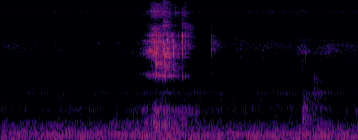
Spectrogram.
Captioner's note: slurp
